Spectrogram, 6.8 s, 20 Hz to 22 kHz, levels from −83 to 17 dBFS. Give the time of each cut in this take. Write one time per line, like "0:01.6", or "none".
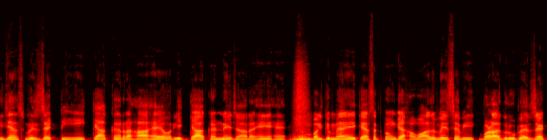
0:03.7
0:05.9

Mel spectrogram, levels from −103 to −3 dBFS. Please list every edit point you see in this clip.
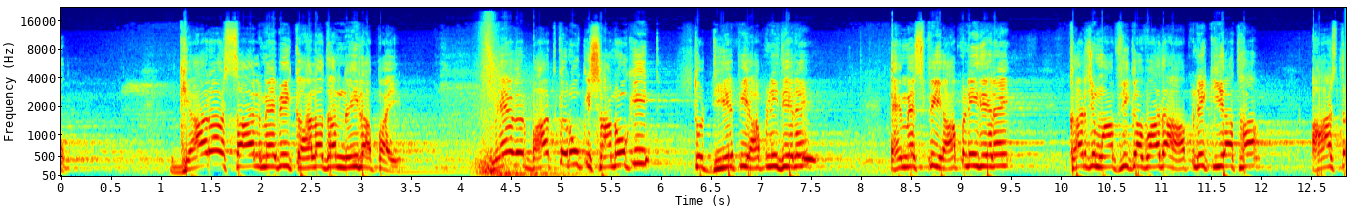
0:04.3

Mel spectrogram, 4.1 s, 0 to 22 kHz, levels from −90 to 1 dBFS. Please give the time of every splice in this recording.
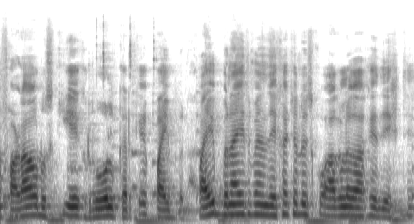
0:01.8

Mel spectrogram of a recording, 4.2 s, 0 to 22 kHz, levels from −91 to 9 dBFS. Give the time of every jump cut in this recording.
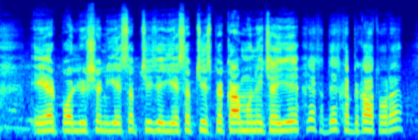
0:03.1

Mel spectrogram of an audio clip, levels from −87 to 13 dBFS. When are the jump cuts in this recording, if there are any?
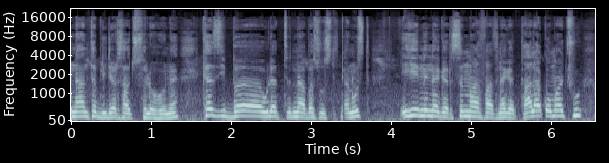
0:03.3

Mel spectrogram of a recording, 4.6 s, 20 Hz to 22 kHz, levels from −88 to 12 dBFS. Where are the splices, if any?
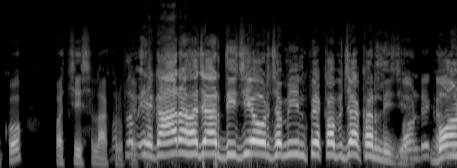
0:01.4

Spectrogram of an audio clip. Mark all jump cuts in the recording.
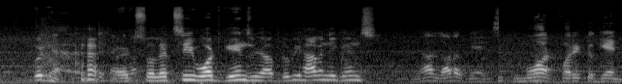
0:01.2
0:04.9

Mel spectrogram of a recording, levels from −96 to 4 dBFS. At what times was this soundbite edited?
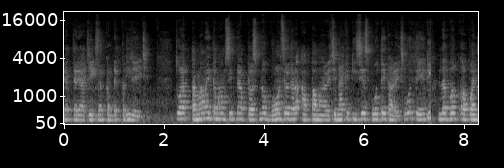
0:06.8

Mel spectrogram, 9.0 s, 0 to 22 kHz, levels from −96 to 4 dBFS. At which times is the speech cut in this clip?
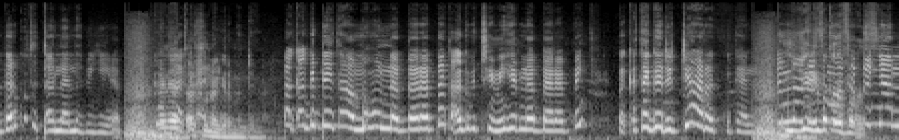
0:01.5
0:07.7

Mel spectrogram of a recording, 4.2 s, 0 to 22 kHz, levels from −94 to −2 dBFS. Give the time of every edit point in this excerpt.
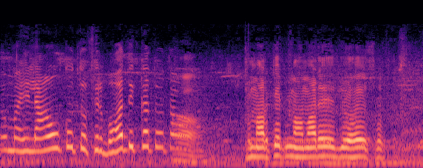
0:02.5

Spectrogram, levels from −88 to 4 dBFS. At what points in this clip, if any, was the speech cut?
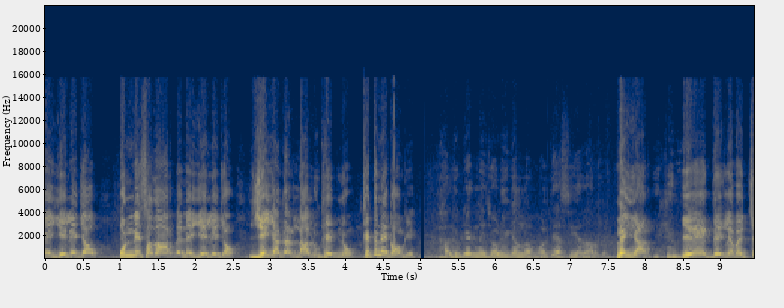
none

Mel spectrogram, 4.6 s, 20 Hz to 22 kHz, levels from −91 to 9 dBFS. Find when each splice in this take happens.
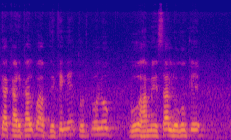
none

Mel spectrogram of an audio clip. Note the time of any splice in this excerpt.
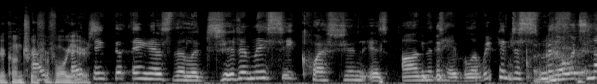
none

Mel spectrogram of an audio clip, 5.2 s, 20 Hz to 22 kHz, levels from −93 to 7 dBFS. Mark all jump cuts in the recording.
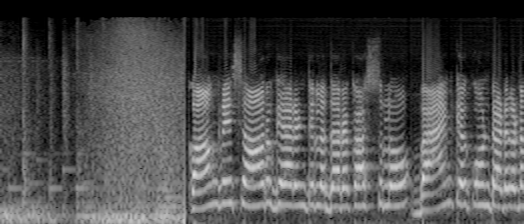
0:01.8

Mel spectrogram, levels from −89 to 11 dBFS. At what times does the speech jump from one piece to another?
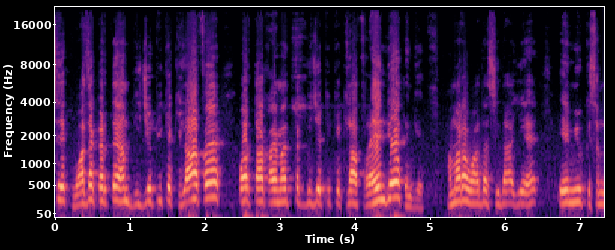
0:04.8

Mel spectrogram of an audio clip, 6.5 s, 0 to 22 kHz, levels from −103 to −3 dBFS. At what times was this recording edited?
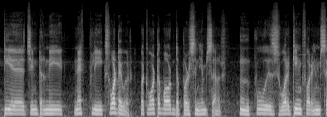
0:02.6

